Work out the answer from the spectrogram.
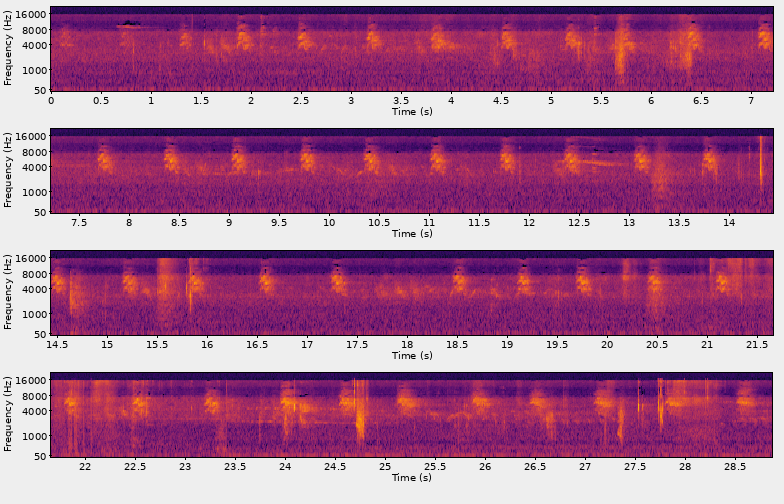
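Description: A songbird repeating short, sharp chirps, about two a second, with a few louder clicks among them, over a steady low outdoor rumble.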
